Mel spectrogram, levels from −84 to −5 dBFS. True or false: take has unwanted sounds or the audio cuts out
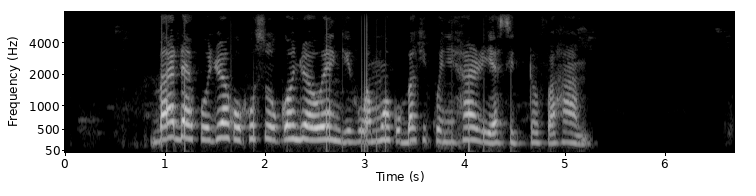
false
